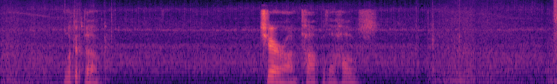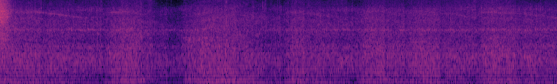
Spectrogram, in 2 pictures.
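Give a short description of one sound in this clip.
A heavy truck engine rumbles and labours steadily.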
